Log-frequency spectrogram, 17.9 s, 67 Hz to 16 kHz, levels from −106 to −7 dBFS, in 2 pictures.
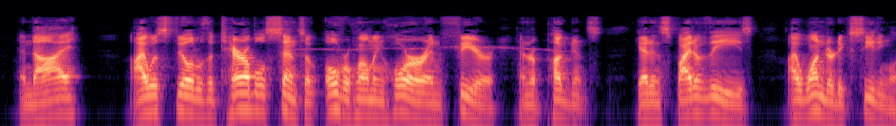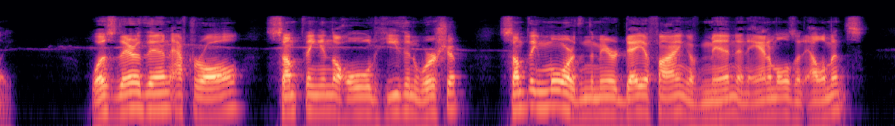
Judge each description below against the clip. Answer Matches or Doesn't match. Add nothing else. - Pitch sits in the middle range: Doesn't match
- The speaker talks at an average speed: Matches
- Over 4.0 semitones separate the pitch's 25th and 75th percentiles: Doesn't match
